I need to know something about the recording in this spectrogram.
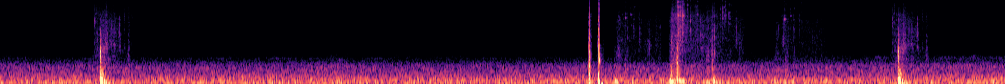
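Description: A piece of wooden furniture is set down with a short thud.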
